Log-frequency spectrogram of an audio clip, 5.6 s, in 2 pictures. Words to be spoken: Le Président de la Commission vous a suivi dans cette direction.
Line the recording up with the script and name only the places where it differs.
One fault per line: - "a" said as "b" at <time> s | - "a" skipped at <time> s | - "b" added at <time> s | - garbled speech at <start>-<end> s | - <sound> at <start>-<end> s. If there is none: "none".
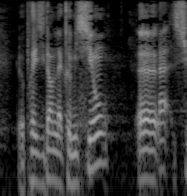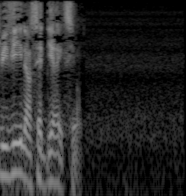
- "vous" skipped at 1.6 s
